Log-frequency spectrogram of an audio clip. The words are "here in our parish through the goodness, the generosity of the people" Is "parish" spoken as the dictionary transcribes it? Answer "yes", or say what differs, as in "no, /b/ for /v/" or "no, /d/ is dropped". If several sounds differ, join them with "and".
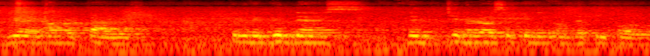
no, /l/ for /ɹ/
